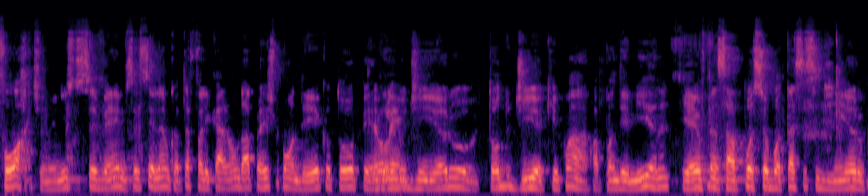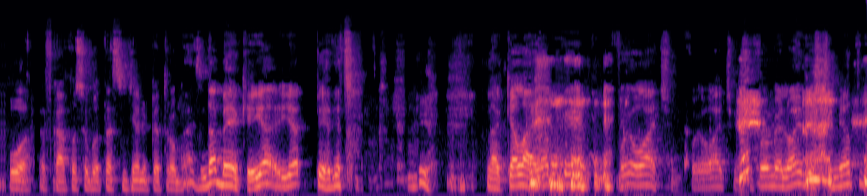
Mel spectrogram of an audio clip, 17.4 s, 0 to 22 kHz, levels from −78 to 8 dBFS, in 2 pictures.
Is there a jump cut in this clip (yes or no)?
no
